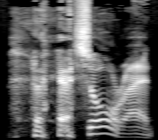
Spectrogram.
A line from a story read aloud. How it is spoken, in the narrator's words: Laughing, he said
